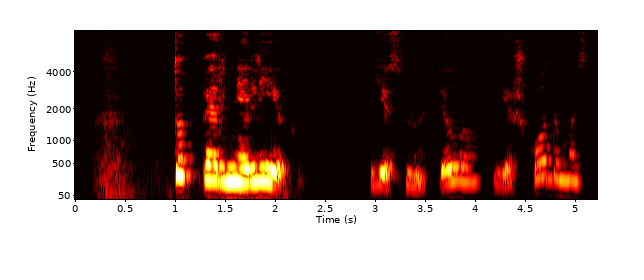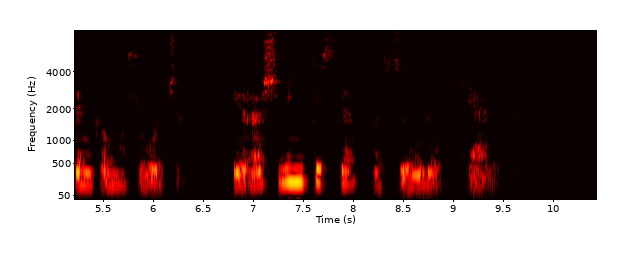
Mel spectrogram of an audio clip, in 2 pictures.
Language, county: Lithuanian, Šiauliai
